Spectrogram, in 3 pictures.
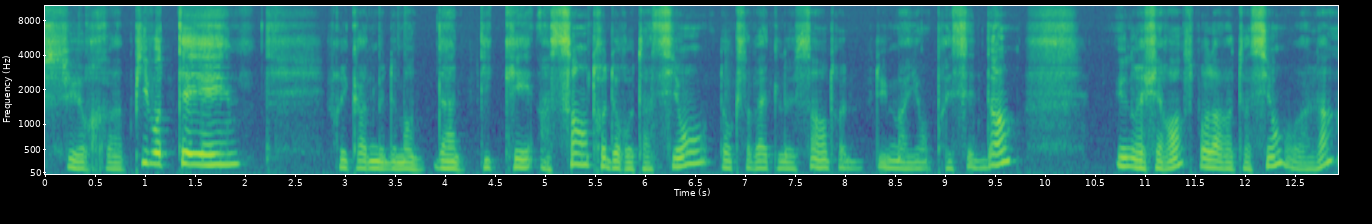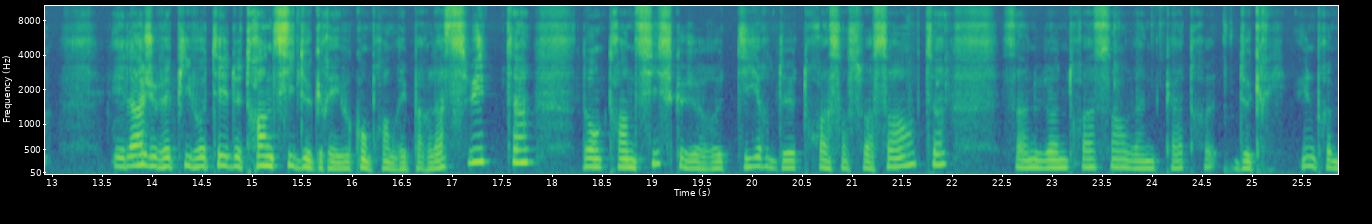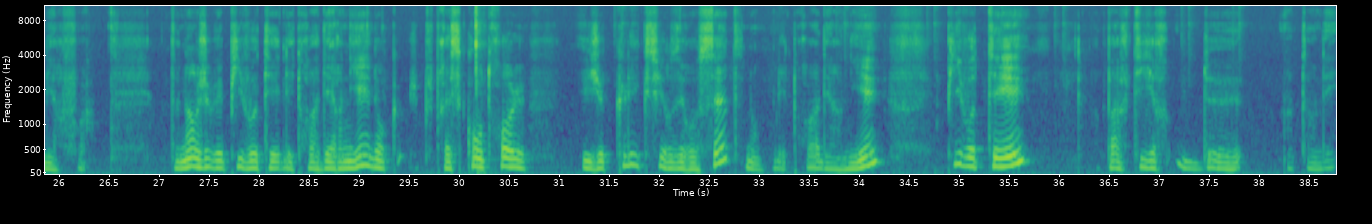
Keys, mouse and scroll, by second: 0.8 click, 2.3-2.7 scroll up 1, 3.2 right click, 9.2 click, 11.6 click, 23.2 KP_3, 23.5 KP_2, 23.8 KP_4, 24.6 KP_Enter, 26.5-27.3 right drag, 31.6 ctrl+click, 34.7 click.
